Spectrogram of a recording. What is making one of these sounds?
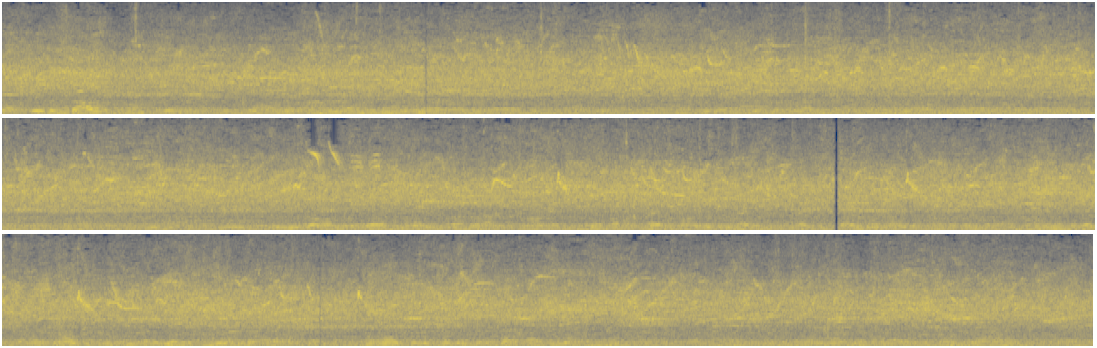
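Many caged birds chirp and twitter all around.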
